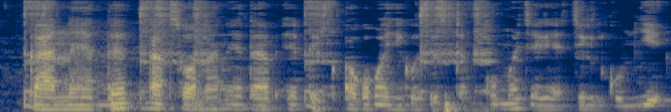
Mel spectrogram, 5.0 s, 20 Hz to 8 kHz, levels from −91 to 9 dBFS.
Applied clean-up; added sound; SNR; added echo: classical method WPE with log-MMSE.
